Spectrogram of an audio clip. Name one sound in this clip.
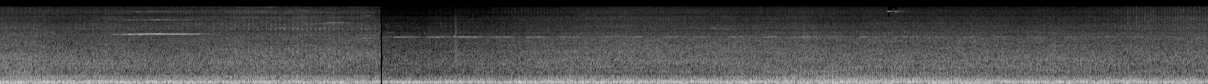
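The V10 engine of a Lamborghini Huracán rumbles as the car rolls slowly through traffic.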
